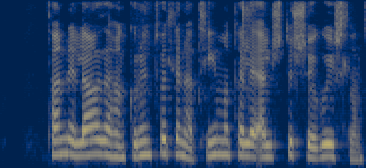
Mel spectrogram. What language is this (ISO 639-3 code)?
isl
